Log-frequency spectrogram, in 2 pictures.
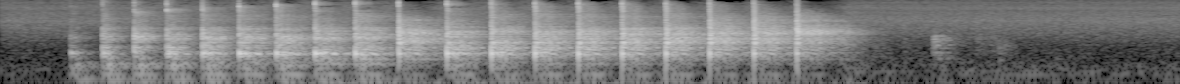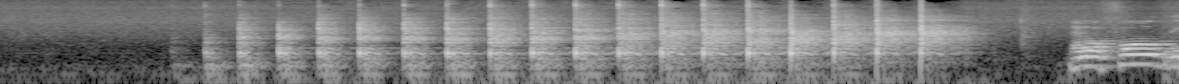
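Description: Upholstery tacks are hammered into a wing chair being reupholstered, with rapid, evenly spaced sharp taps in two long bursts separated by a quiet pause and a few closing blows.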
